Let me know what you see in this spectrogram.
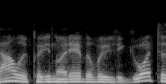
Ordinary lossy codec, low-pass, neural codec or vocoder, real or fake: AAC, 32 kbps; 7.2 kHz; codec, 16 kHz, 2 kbps, X-Codec, HuBERT features, trained on general audio; fake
